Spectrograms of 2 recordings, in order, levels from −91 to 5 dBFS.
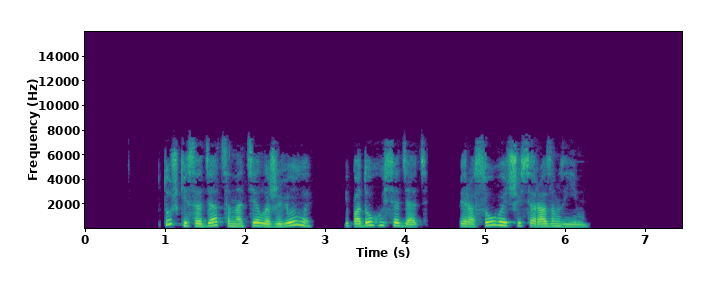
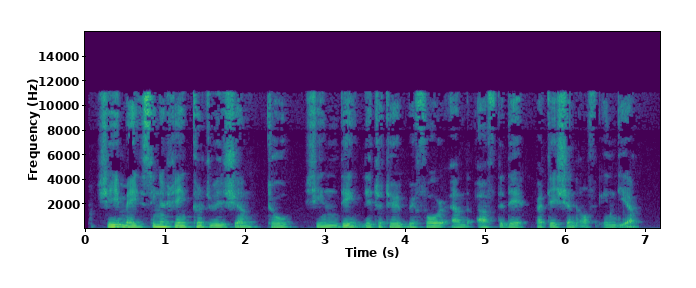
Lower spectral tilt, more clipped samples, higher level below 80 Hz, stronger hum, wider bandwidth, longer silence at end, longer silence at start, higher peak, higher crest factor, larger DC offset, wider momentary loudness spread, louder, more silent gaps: about the same, -4.5 dB/octave vs -5 dB/octave; neither; second, -62 dBFS vs -50 dBFS; neither; second, 7.6 kHz vs 11.5 kHz; first, 1.2 s vs 0.3 s; first, 1 s vs 0.15 s; first, -2 dBFS vs -6 dBFS; about the same, 16 dB vs 18 dB; neither; about the same, 11 LU vs 11 LU; first, -16 LUFS vs -25 LUFS; first, 2.86-3.24 s, 4.29-4.67 s vs none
